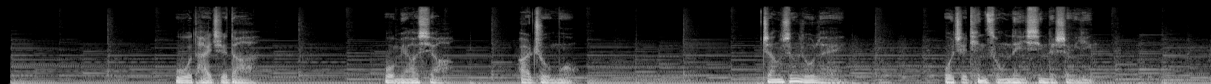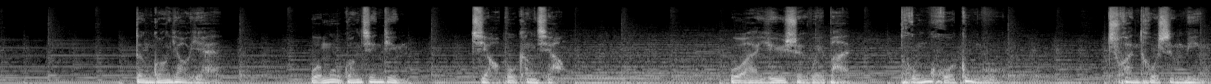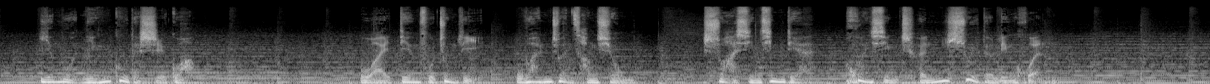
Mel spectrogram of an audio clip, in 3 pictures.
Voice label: 励志 独白; 东方卫视太阳之星

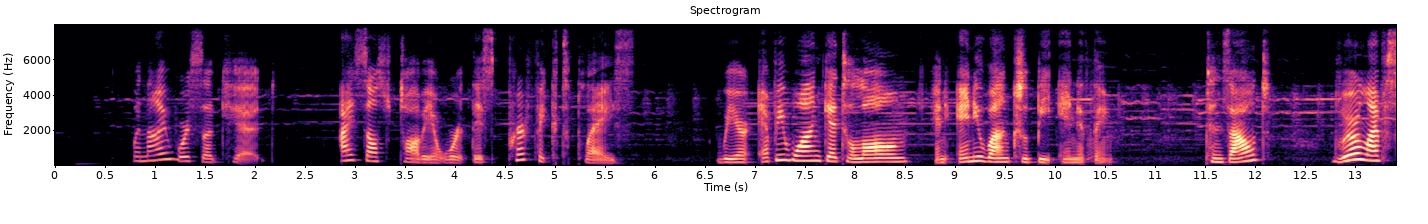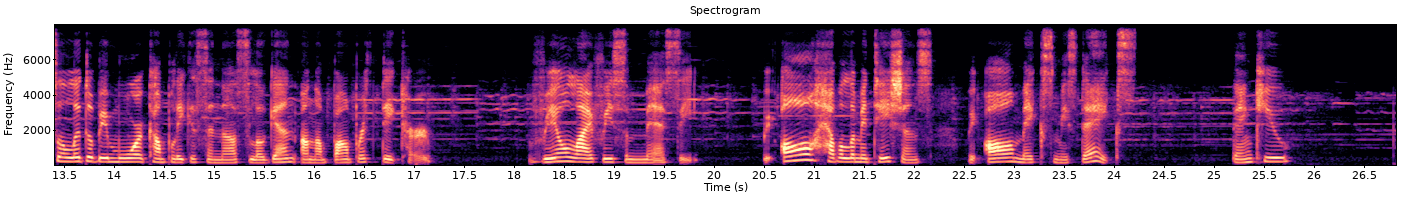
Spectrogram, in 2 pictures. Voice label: 英语配音; 疯狂动物城

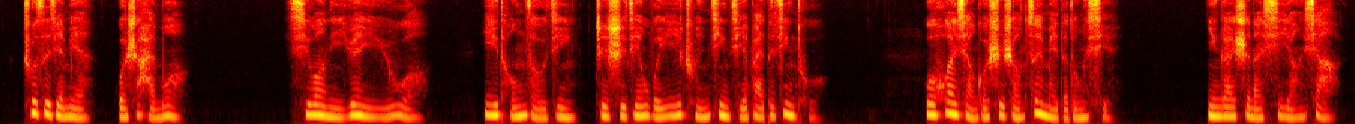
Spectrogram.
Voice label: 少年音

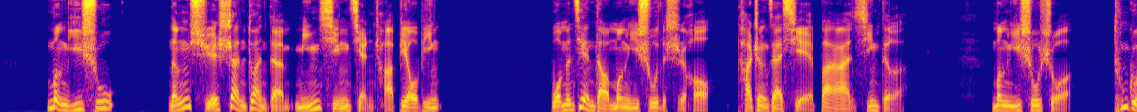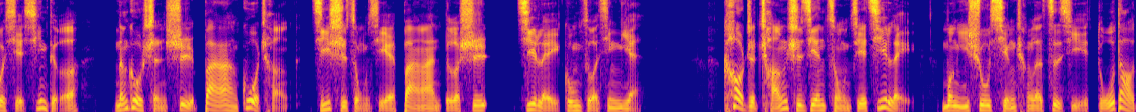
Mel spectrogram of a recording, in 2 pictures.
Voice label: 新闻专题配音

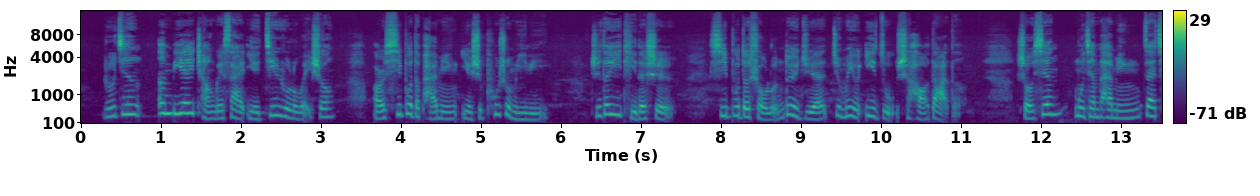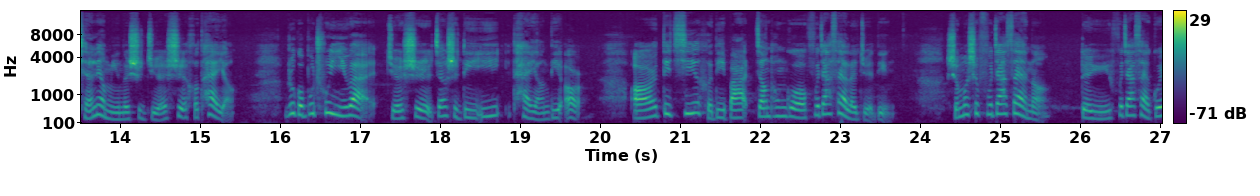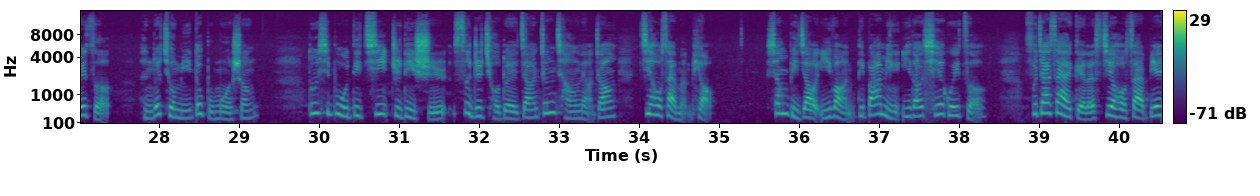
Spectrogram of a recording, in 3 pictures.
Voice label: 播腔

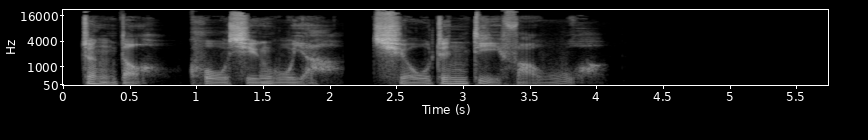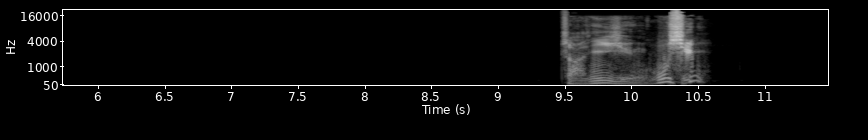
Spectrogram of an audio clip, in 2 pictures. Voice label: 苦行僧干音

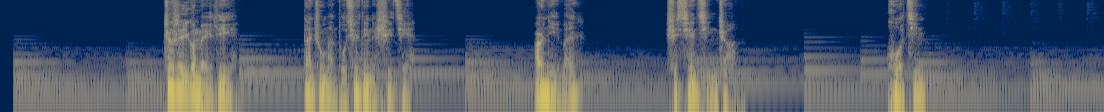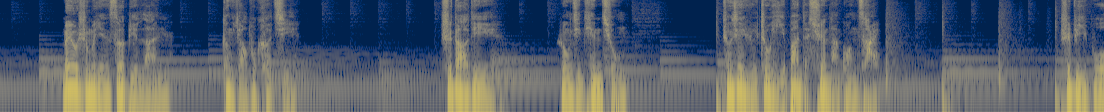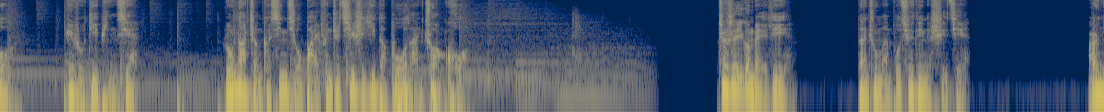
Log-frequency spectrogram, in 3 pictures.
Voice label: 素人讲述

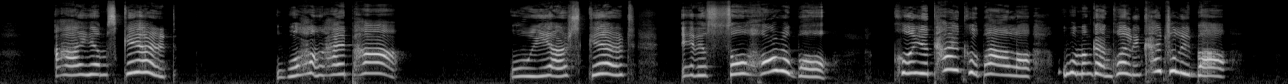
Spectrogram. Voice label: 中英双语绘本角色女童活泼

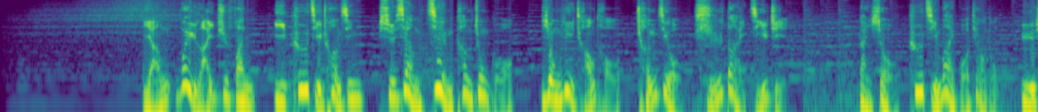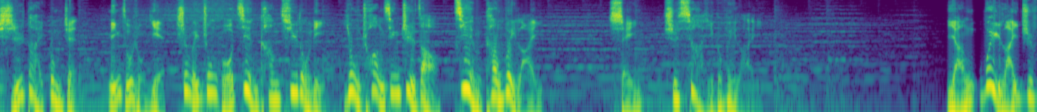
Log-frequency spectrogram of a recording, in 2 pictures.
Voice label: 画外音; 超群全国民族乳业大会

